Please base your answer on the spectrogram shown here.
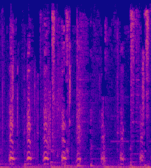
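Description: A chicken clucks close by in a quick, steady series of short, throaty pulses, roughly a dozen over two seconds, over a low background rumble.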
